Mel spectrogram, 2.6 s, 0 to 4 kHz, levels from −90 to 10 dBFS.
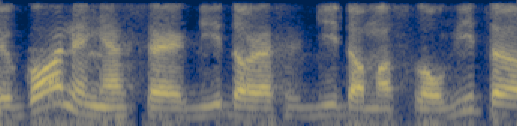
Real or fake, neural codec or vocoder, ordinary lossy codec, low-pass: fake; codec, 16 kHz in and 24 kHz out, 1 kbps, XY-Tokenizer; AAC, 32 kbps; 3.6 kHz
